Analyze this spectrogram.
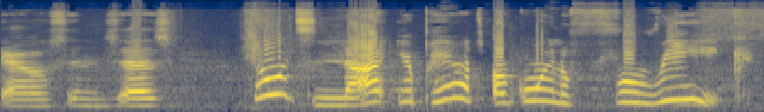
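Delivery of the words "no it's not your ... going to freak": high, loud, swooping protest; panicked yell. A narrator's reading. Girl warning her friend about the parents, yelling. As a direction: yell it in alarm, hitting the last word. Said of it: "I yell".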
